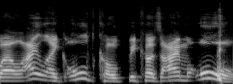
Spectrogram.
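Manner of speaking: loud, punchy radio commercial announcer voice. Quoting a radio commercial heard in a movie: Adam Sandler voice. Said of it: "it's Adam Sandler's voice".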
